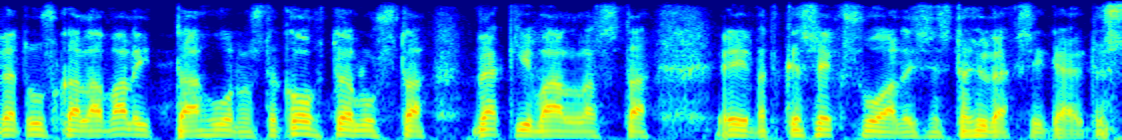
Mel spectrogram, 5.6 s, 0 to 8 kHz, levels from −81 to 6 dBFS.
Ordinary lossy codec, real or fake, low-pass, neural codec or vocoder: Opus, 16 kbps; fake; 7.2 kHz; codec, 16 kHz, 16 kbps, FunCodec, trained on LibriTTS, 50 frames a second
